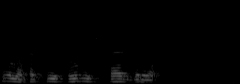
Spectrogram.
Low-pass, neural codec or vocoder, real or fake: 3.6 kHz; none; real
